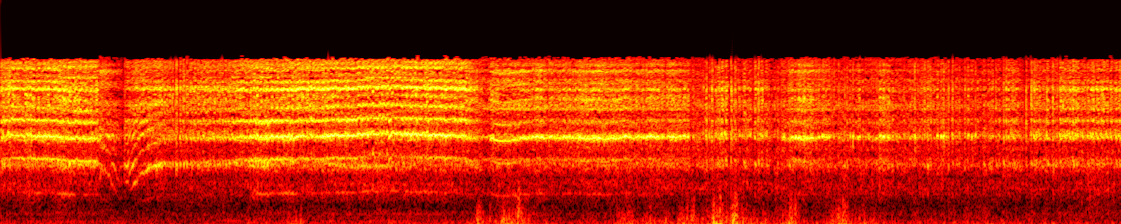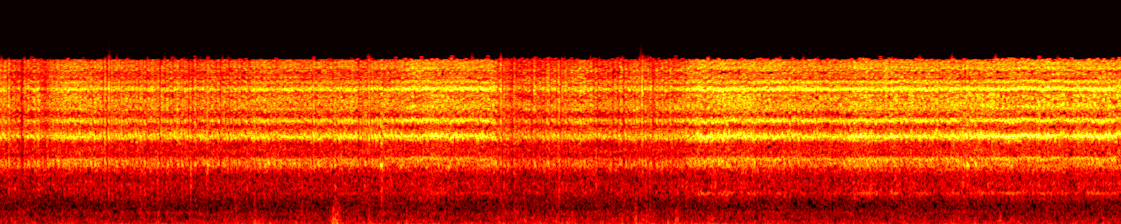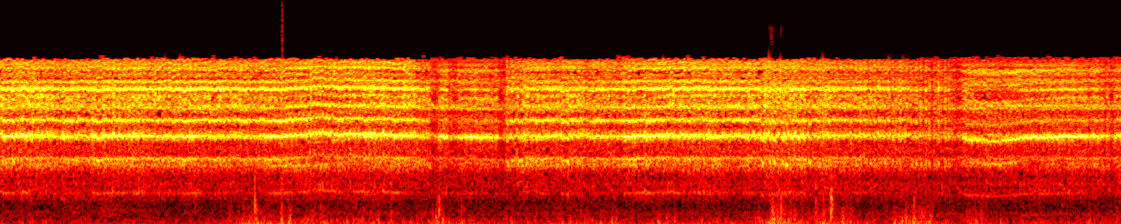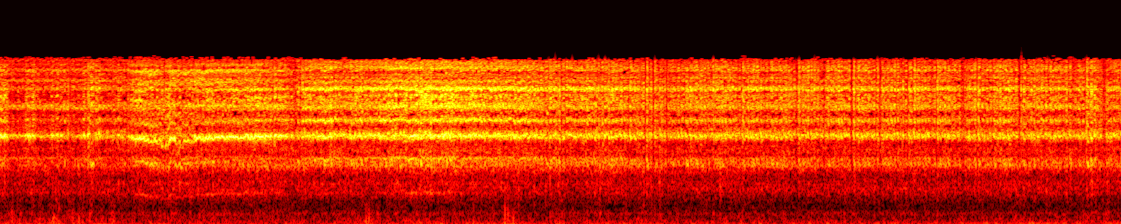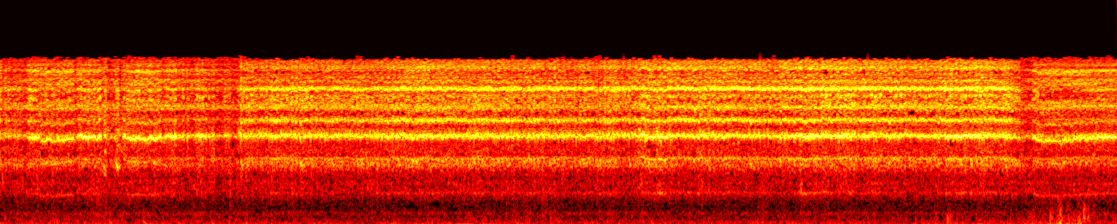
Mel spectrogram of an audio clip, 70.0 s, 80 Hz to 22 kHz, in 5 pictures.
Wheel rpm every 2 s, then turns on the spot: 140, 150, 160, 160, 160, 160, 160, 160, 170, 160, 170, 160, 170, 160, 160, 160, 160, 160, 160, 170, 160, 170, 160, 160, 170, 170, 170, 170, 170, 160, 170, 170, 170, 160, 160.
none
